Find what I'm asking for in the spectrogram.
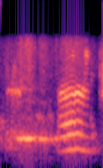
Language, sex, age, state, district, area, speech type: Maithili, female, 60+, Bihar, Darbhanga, urban, conversation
